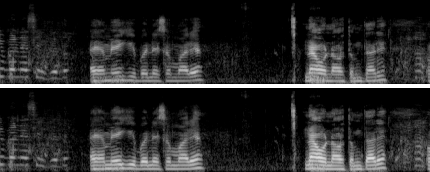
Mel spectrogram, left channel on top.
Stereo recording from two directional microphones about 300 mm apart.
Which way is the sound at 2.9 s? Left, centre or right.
Right.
